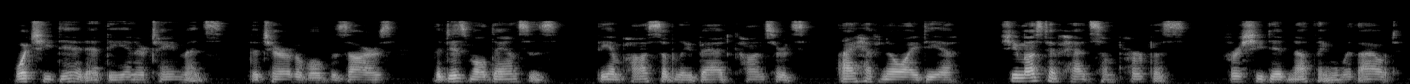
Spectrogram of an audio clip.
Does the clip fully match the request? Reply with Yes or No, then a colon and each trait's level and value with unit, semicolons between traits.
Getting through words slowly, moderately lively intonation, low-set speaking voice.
No: slow, 130 wpm; narrow, 1.7 semitones; low, 120 Hz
